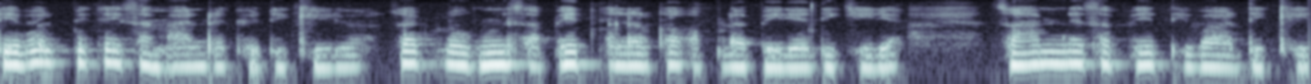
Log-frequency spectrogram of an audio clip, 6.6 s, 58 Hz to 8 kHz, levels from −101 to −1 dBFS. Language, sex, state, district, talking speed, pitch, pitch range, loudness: Rajasthani, female, Rajasthan, Nagaur, 200 wpm, 175 Hz, 160-190 Hz, -18 LUFS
